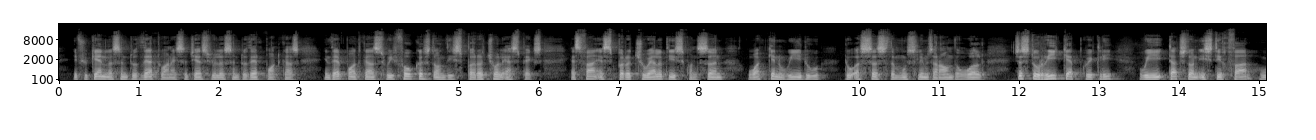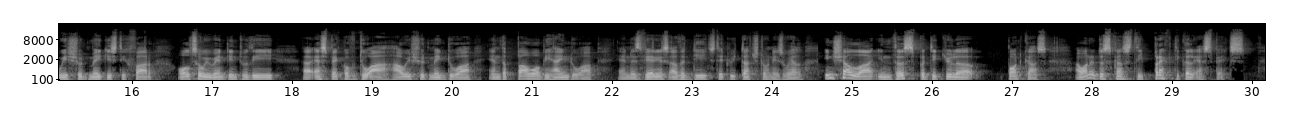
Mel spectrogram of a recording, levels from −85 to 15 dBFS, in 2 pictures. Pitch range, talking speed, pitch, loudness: 100-120 Hz, 185 wpm, 110 Hz, -21 LUFS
